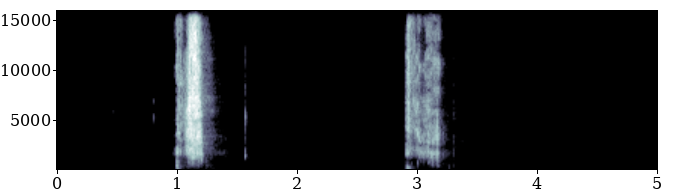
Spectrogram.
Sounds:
Sneeze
